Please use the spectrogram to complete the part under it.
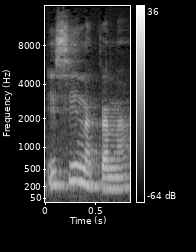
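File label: Santali female cooked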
